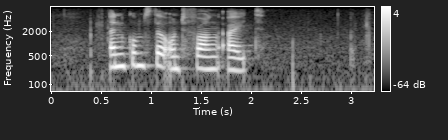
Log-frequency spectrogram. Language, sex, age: Afrikaans, female, 22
